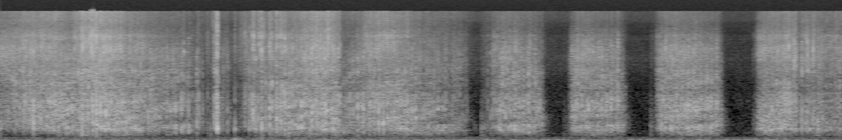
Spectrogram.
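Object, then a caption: Loop-pile floor carpet. Long acrylic nails scratch across a flat beige loop-pile carpet with a textured pile, producing a steady, dry, crunchy scraping concentrated in the mids. A brief sharp click stands out early on, and in the second half the scratching breaks into separate strokes with short silent gaps between them.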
